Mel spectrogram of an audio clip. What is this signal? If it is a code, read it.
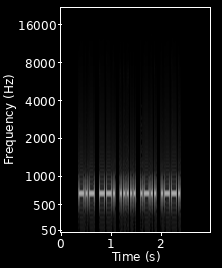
Morse code, heard as a keyed tone, about 36 wpm, 700 Hz. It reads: KG5LP
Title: USA Call Signs - 5 Characters - Repeated 3x - 35wpm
